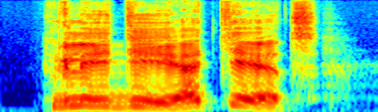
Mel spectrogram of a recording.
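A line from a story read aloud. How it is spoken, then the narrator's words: Sudden shout. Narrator (Russian): закричала внезапно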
